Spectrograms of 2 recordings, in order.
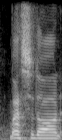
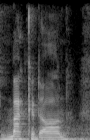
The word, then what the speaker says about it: Macedon: Also, thank you for people that advised me on how to pronounce something, as I was calling it Macedon. It's of course Macedon, because the Greeks used a hard C.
